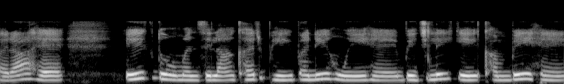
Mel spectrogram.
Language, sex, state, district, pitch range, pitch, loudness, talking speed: Hindi, female, Chhattisgarh, Kabirdham, 200-230 Hz, 205 Hz, -14 LUFS, 150 wpm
